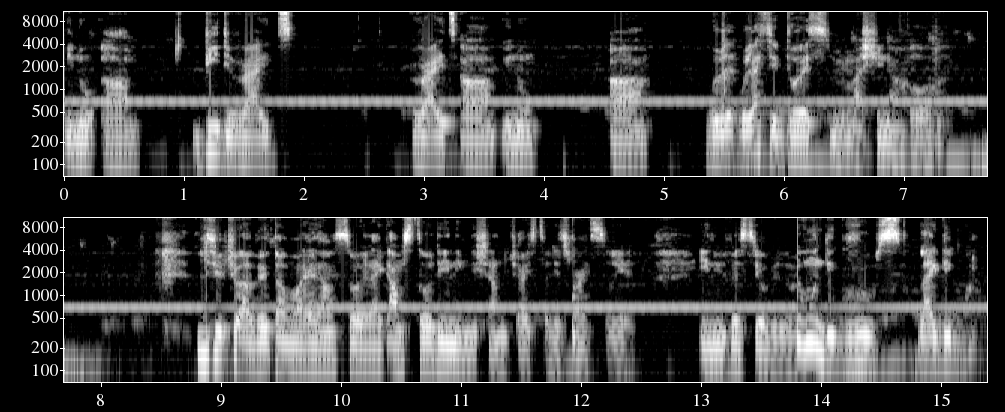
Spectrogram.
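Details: Stuttering in a self-described stammerer, with a broken word and a repeated word.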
